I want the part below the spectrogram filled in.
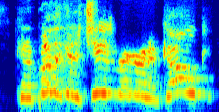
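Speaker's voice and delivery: high, loud, rapid-fire demand; exasperated yell. Retold or imitated. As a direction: yell it fast at someone ignoring you. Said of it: "and I yell out".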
